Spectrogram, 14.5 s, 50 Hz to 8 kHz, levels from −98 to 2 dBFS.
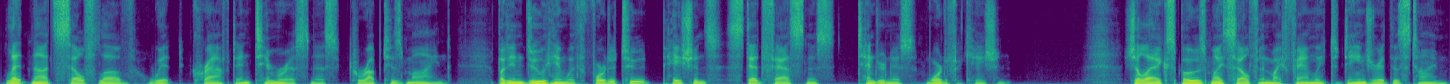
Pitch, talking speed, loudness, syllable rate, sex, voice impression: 115 Hz, 130 wpm, -18 LUFS, 4.6 syllables/s, male, very masculine, very adult-like, middle-aged, thick, tensed, slightly powerful, bright, slightly soft, slightly muffled, fluent, cool, intellectual, slightly refreshing, sincere, calm, mature, friendly, very reassuring, elegant, slightly sweet, slightly lively, very kind, slightly modest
